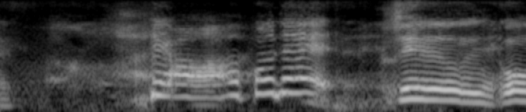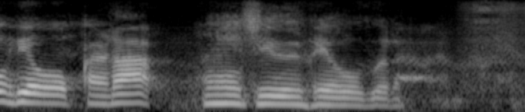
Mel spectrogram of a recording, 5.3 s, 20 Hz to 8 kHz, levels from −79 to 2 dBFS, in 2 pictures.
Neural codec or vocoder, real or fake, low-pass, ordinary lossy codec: codec, 16 kHz, 1 kbps, FreqCodec, larger model; fake; none; none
